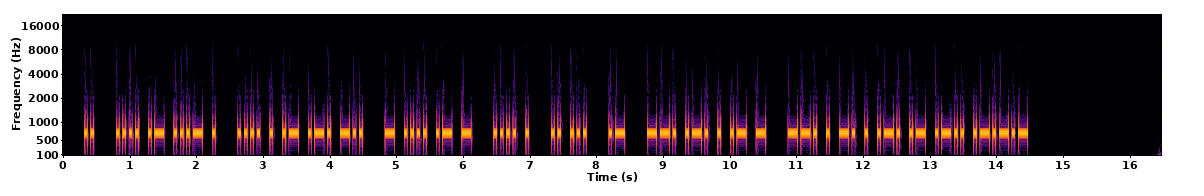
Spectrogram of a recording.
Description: Morse code, heard as a keyed tone, about 25 wpm, 700 Hz. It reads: I HAVE HEARD THAT HE IS A GREAT GENERAL.
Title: Sentences from Top 1000 Words - Review Part 3 - 25wpm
